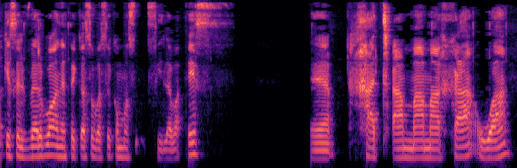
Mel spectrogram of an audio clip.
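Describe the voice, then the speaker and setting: Male teacher, mid pitch, patient and repetitive, muffled lo-fi audio. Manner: slow, patient, repeats each word twice. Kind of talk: online language lesson for children. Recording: dull lo-fi audio.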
